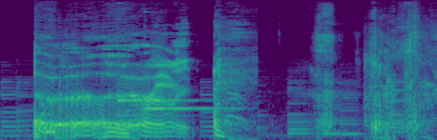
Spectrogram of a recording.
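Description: A man's loud, drawn-out vocal cry with a wobbling pitch, lasting about a second and a half, over background music.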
